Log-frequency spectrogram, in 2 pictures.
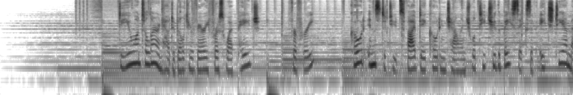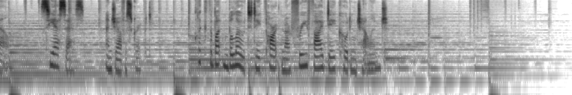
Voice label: Corporate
